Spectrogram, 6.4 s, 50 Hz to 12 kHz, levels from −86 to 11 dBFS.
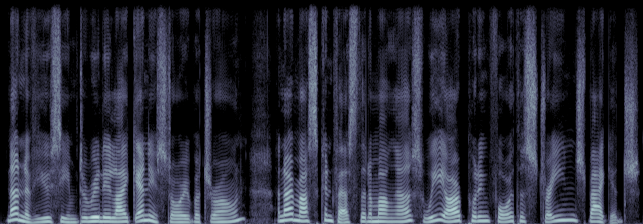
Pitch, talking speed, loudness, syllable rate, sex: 215 Hz, 245 wpm, -18 LUFS, 6.0 syllables/s, female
